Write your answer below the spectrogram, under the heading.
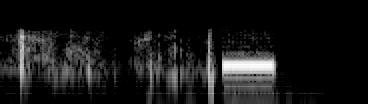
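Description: A single steady telephone ringback tone sounds loud after a second of muffled, indistinct voices, then cuts off into silence.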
